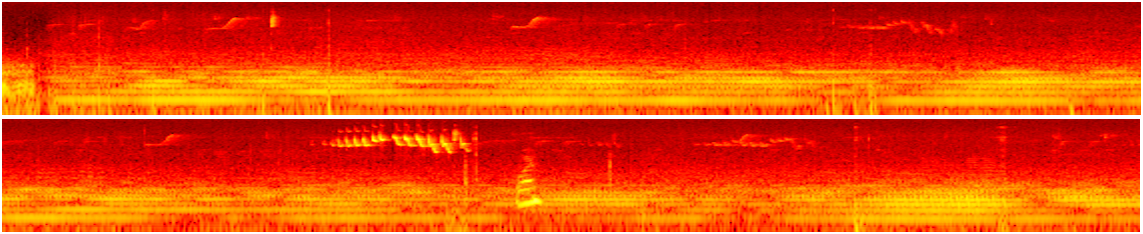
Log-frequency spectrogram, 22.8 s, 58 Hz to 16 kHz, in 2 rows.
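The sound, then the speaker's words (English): Song of an orange-crowned warbler: many faint, high, quick chirps scattered throughout, with one louder, bright, rapid trill standing out midway, all over a steady low droning hum. “Here's Orange Crown Warbler number 2.”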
